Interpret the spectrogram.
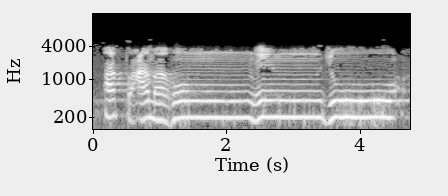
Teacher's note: ایک میم کو دوسری میں مدغم کریں گے، ایک میم کو دوسری میں مدغم کر دیں گے تو ایک میم پڑھی جائے گی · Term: ادغام مثلین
